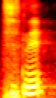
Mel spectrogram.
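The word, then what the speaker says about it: Tisné: et enfin Lucas tiny est-ce qu'on pronce le S ouais il y a un S tu le prononces tisney Lucas est né à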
